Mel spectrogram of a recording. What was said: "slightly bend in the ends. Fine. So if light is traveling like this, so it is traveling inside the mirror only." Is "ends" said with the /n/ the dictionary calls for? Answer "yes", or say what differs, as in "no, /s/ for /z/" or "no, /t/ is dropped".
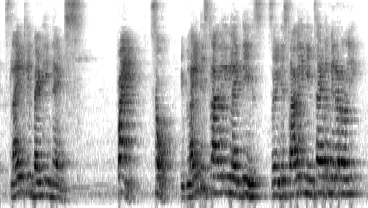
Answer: no, /n/ is dropped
